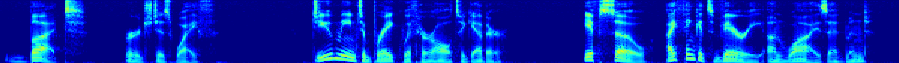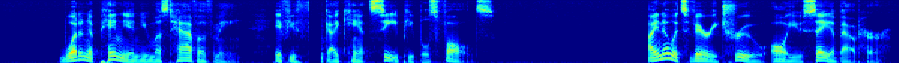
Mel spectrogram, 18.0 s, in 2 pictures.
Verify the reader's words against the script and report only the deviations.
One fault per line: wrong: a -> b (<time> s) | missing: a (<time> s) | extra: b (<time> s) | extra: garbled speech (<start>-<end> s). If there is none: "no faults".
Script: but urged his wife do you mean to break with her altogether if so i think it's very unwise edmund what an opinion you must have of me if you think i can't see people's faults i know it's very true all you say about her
no faults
